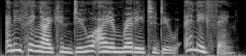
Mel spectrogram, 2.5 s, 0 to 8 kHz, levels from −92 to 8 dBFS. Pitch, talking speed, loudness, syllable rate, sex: 230 Hz, 245 wpm, -16 LUFS, 6.7 syllables/s, female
